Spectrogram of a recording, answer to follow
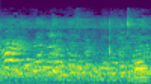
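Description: Voices only: a priest reciting Sanskrit puja mantras, with the chatter of several people talking over it.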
